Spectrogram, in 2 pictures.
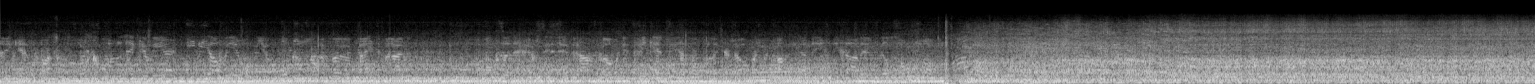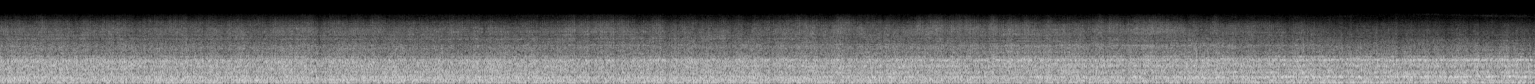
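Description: Self-propelled forage harvester chopping maize and blowing the chopped crop into a trailer, together with tractor engines, as one steady heavy machine drone. About ten seconds in the sound changes abruptly to a denser, harsher rush with more hiss, which then holds steady to the end.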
